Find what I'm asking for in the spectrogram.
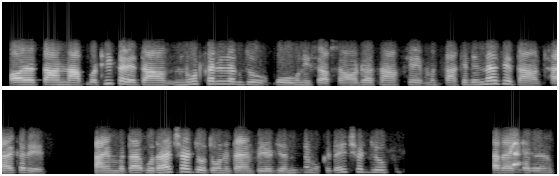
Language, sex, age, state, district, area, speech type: Sindhi, female, 45-60, Uttar Pradesh, Lucknow, urban, conversation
